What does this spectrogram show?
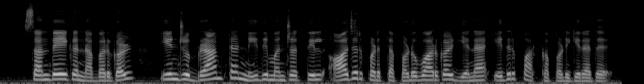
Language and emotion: Tamil, neutral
